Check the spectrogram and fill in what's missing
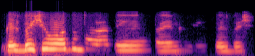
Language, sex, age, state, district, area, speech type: Kashmiri, male, 45-60, Jammu and Kashmir, Srinagar, urban, conversation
